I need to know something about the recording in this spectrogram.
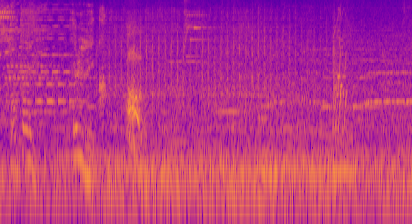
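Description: Pachinko machine's electronic sound effects and jingle music with short voice snippets, over the general din of a pachinko parlor; a brief louder effect sounds about two seconds in.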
